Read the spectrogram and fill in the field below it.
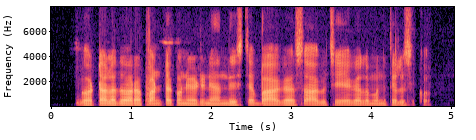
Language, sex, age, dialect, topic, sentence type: Telugu, male, 46-50, Utterandhra, agriculture, statement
